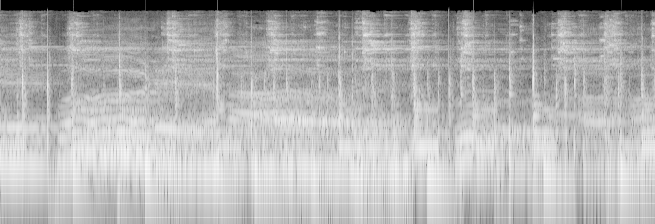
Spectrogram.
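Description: Male voices singing a Varkari kirtan melody (chal) in raag Bhairavi, with small brass hand cymbals (taal) struck in a steady rhythm over a steady held drone.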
